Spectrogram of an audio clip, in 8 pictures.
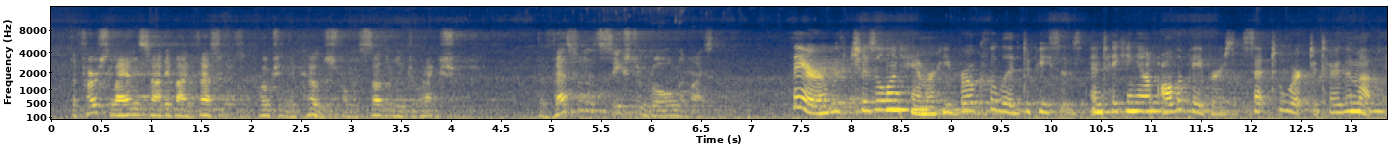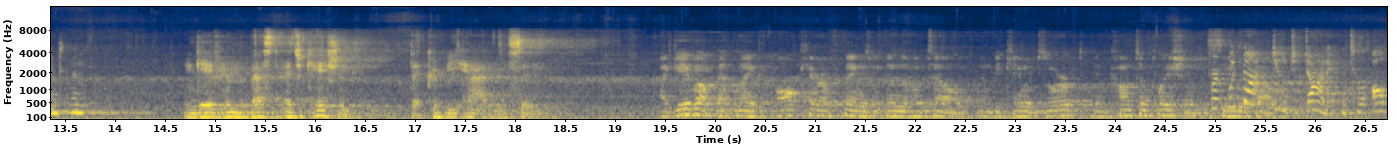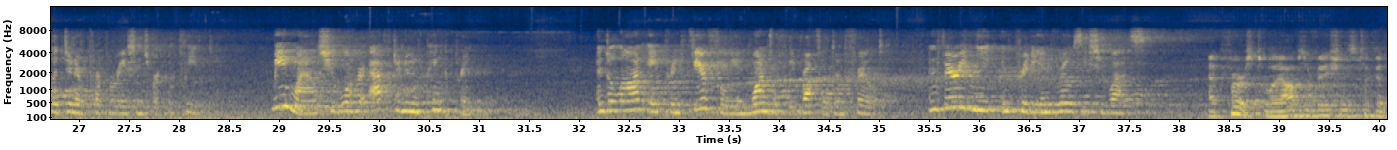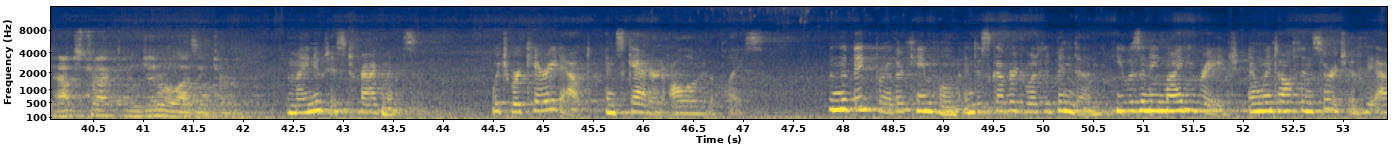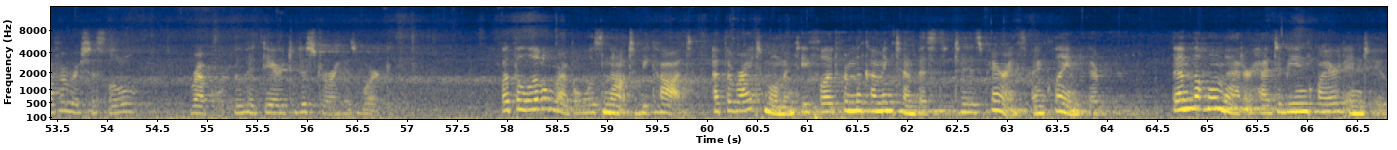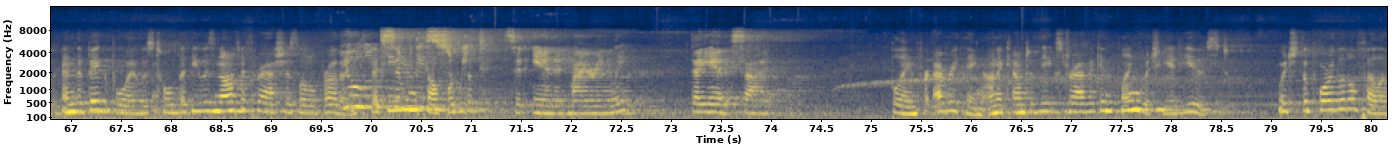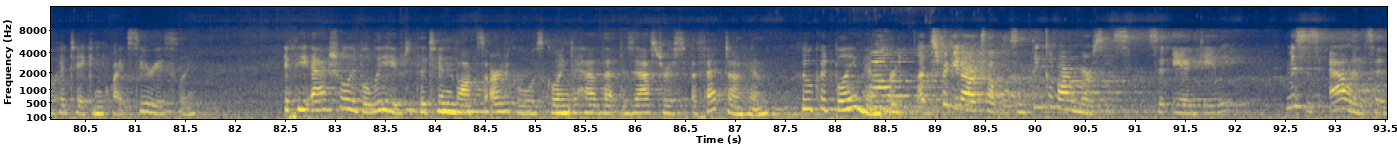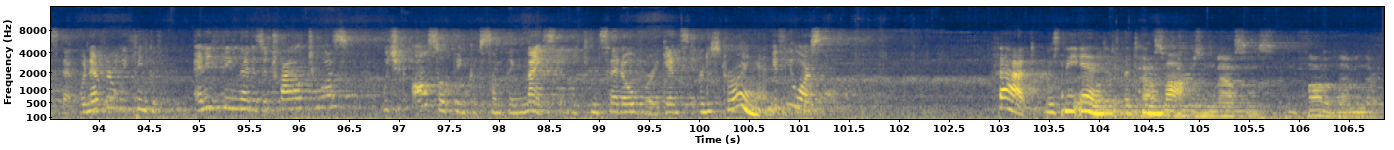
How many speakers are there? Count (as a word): five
